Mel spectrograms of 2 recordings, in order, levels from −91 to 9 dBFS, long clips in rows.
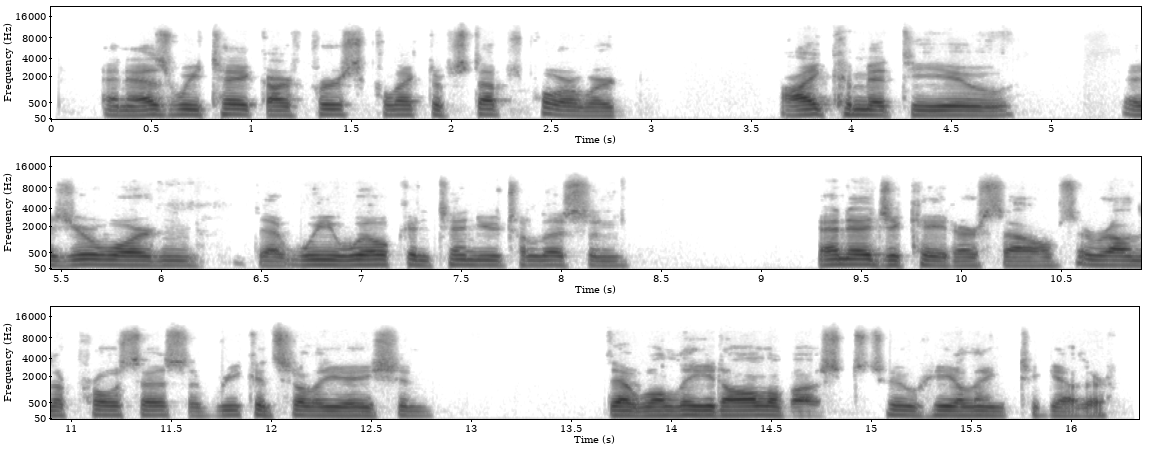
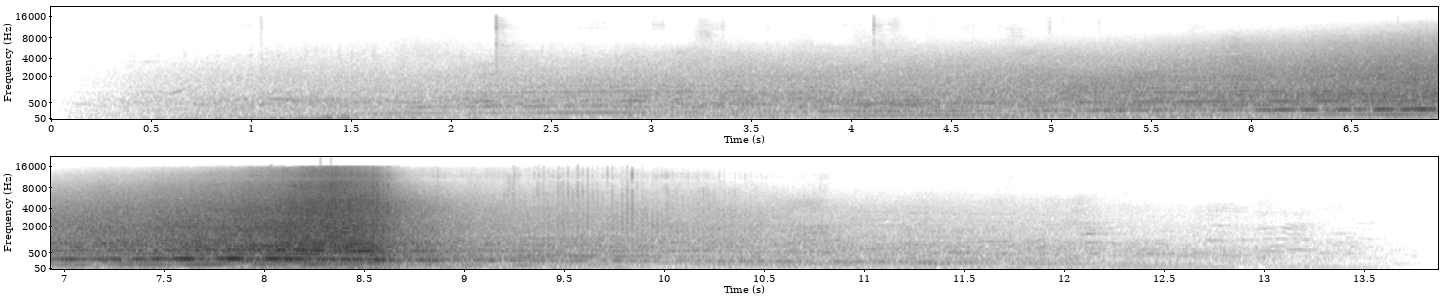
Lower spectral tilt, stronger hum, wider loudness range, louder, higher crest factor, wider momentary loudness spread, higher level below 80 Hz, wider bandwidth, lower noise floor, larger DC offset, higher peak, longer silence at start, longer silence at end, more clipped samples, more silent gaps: first, -5.5 dB/octave vs -1.5 dB/octave; neither; second, 3 LU vs 23 LU; second, -23 LUFS vs -17 LUFS; second, 18 dB vs 26 dB; second, 11 LU vs 31 LU; second, -74 dBFS vs -62 dBFS; second, 11 kHz vs 16 kHz; first, -80 dBFS vs -76 dBFS; neither; second, -6 dBFS vs 0 dBFS; second, 0.25 s vs 4.3 s; second, 0.15 s vs 4.25 s; neither; neither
